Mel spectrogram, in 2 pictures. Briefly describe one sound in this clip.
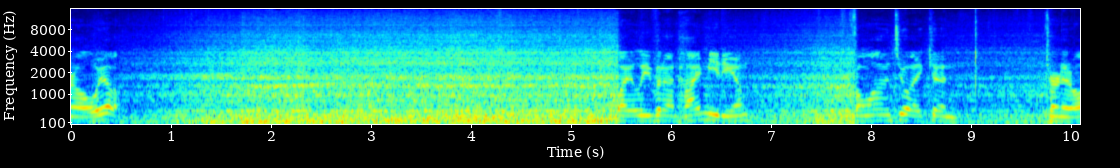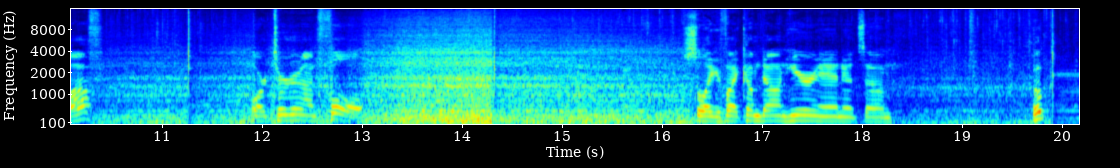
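A blower fan hums and whooshes, its speed rising and falling.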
